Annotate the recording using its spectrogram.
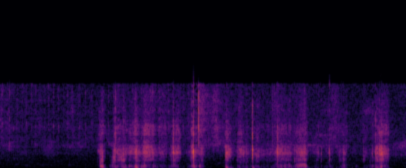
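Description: A bicycle rolls and rattles over a bumpy dirt trail.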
